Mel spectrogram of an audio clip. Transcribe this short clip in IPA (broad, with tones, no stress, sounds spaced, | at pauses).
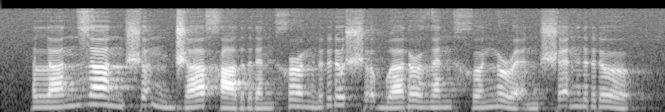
l ɜ˩˥ n z ɜ˥˩ n ʃ ə̰˥˩ n d͡ʒ ɜ˩˥ x a˩ r ɛ˩ n x ə˞˥˩ n r ɵ˥ ʃ ə̰˥˩ b ɜ˩˥ ɾ ə˞˥˩ ð ɛ˧ n x ɵ˩˥ n ɹ ɛ̰˩ n ʃ ɛ̰˥ n r ɵ˥˩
